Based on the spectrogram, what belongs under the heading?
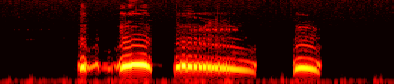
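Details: One cooing phrase from a spotted dove, used as a decoy lure: a short coo, a swelling level coo, a long pulsing coo that sinks gradually, then a crisp single closing coo over faint low rumble.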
